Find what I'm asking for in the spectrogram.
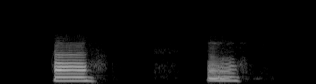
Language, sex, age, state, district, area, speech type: Hindi, female, 30-45, Uttar Pradesh, Chandauli, rural, conversation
